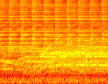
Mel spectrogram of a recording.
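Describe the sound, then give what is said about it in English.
The New York Stock Exchange opening bell rings loudly and continuously to begin the trading day, its bright metallic clang pulsing in a rapid, steady rhythm for the whole stretch. “The New York Stock Exchange usually begins the day like this.”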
